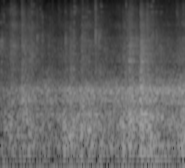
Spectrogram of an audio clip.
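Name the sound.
train clattering along rails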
